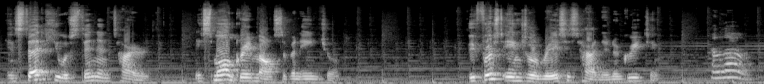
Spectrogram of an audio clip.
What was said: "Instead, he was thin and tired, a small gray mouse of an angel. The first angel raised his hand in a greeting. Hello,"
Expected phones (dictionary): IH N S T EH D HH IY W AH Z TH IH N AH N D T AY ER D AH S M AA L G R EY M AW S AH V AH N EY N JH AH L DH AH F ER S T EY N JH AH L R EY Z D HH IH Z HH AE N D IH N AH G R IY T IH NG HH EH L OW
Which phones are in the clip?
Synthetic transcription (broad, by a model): IH N S T EH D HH IY W AH Z TH IH N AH N T AY ER D AH S M AA L G R EY M AW S AH V AH N EY N JH AH L DH AH F ER S T EY N JH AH L R EY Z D HH IH Z HH AE N D IH N AH G R IY T IH NG HH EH L OW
